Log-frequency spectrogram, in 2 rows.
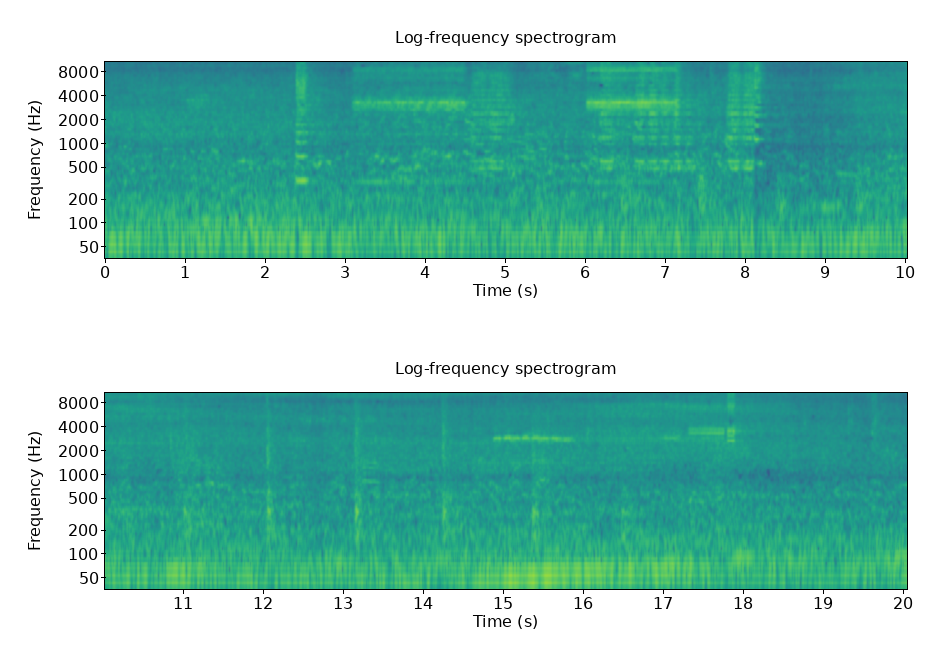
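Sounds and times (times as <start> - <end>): traffic rumble: 0.0 - 20.0
voices: 0.0 - 20.0
vehicle horns tooting: 2.3 - 8.5, 14.8 - 16.2, 16.9 - 18.2.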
